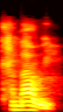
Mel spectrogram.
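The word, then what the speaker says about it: Canaries: we talking about um it's a place called canneries if you if you pronounce it the scent lucian where you'd say canary it's a fishing village right by the sea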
